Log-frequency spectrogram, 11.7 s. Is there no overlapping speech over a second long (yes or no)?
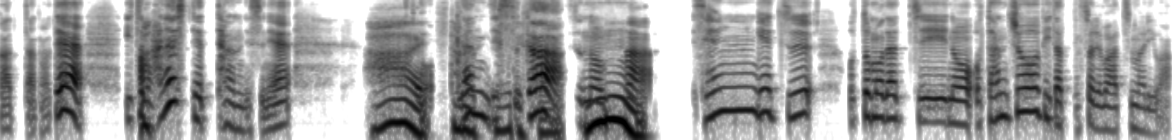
no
